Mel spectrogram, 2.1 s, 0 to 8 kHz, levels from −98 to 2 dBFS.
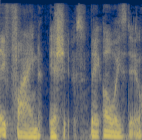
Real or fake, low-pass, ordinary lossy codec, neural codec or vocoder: fake; 7.2 kHz; AAC, 32 kbps; codec, 16 kHz in and 24 kHz out, 2.2 kbps, FireRedTTS-2 codec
